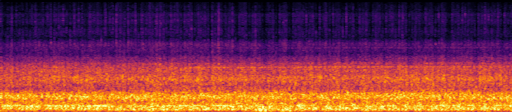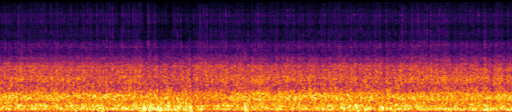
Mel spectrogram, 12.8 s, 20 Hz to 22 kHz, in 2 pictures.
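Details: Alvis Leonides Mk 25 radial engine in a Percival P.56 Provost trainer, settled after start-up: steady rumbling idle with a loose, even beat and no stumbles or misses, a healthy normal idle.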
